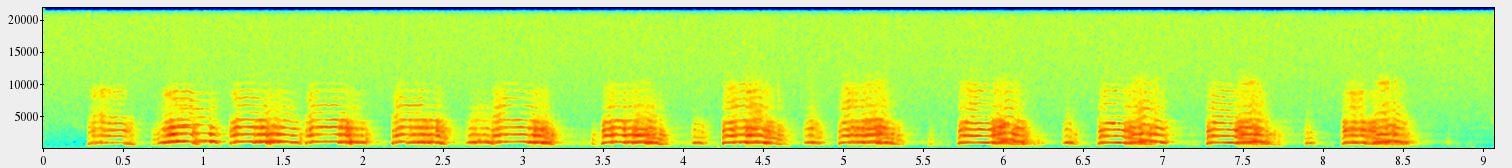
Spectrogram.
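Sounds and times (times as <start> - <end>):
male and female red-crowned cranes calling in duet in a marsh: 0.3 - 8.9.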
